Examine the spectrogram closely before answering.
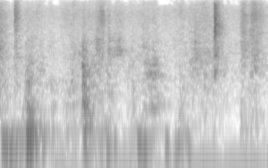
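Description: A chair is carried in and set down, with a series of wooden knocks, thumps and brief scraping shuffles over a few seconds, no voices.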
